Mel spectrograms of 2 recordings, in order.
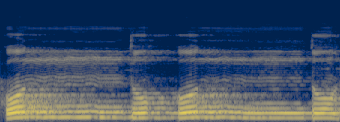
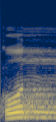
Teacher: Kuntu, kuntu, nun sukun bertemu ta, hukum bacaan ikhfa ya. Suara dengungannya itu terdengar, suara dengungannya berada di ujung lidah. Kun, ada suara nun.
